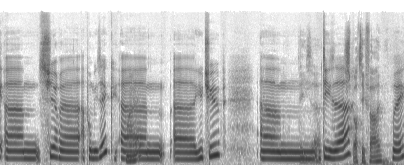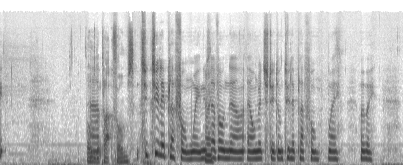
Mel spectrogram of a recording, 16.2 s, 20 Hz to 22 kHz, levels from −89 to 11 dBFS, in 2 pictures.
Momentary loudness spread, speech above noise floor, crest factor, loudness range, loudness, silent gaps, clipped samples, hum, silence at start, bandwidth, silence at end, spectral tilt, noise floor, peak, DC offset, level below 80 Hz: 7 LU; 24 dB; 16 dB; 6 LU; -16 LUFS; none; under 0.1%; none; 0 s; 16.5 kHz; 0 s; -5 dB/octave; -40 dBFS; 0 dBFS; under 0.1%; -42 dBFS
